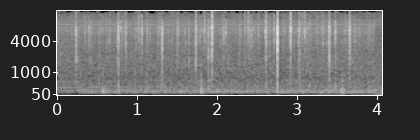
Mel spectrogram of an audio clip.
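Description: Small cherry-wood and dry-kindling fire crackling, with irregular sharp pops and snaps over a faint hiss.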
